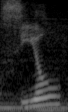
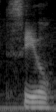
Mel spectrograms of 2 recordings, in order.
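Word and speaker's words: Ciel: Kui Kui arc and how do you pronounce the name CIE L seal seal someone he'll see our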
